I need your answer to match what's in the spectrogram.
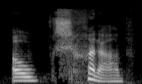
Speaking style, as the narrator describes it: Quentin said, laughing

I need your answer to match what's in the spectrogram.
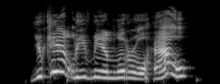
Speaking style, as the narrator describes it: Evan shouted

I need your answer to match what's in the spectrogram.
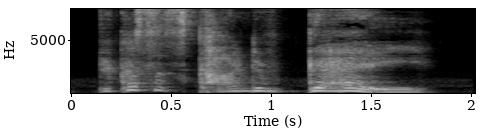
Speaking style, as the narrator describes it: he whispered

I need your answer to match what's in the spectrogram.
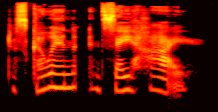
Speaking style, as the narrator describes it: whispered to herself

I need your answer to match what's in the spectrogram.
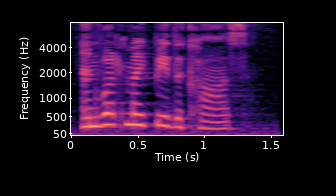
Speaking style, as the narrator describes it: Fraser hastily asks

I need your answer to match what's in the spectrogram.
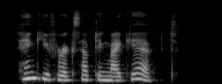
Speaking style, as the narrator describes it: in a quiet, breathless voice

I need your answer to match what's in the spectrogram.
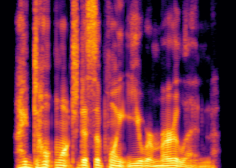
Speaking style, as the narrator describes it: With a huff, Gwen muttered

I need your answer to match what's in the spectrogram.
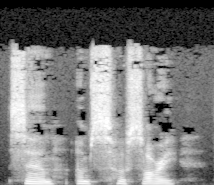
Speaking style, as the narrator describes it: Steve was saying, his voice breaking

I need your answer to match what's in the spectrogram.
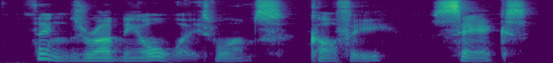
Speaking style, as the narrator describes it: said in a low, amused voice

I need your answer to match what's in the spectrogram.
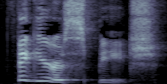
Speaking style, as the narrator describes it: the man barked

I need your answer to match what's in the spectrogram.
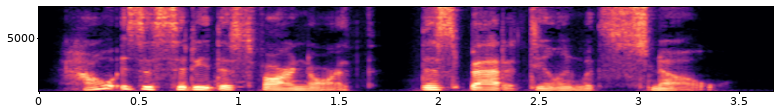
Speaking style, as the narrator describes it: Elliot grumbled

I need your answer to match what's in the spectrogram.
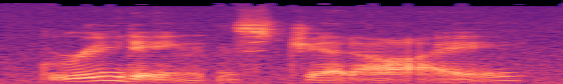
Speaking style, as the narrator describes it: he rumbled at last

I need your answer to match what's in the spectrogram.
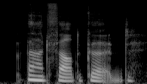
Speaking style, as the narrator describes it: she murmurs

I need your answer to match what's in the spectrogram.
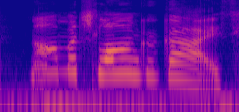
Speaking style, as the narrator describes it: he called out to them

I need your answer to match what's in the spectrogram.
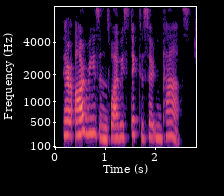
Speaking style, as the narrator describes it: she told him, laughing

